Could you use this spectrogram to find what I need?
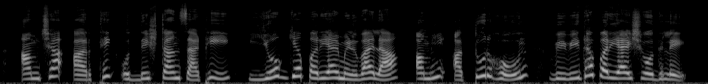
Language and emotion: Marathi, happy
